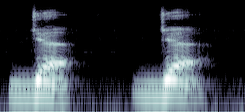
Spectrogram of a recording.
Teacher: ja itu tengah lidah ini naik ke atas langit-langit. Tengah lidah naik ke atas langit-langit.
